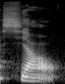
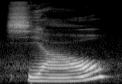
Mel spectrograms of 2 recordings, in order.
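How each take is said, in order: First: 시아오 falling low; lower-pitched 시아오, kept down at the bottom; third tone. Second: Long, slow rising 시아오; raised to second tone. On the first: Teacher demonstrates the word alone, 시아오 in low third tone. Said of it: "삼성으로 합니다". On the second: Teacher shows the tone change, 시아오 lifted in a rise. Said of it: "가볍게 이성으로 올립니다". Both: Shown as a demonstration.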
